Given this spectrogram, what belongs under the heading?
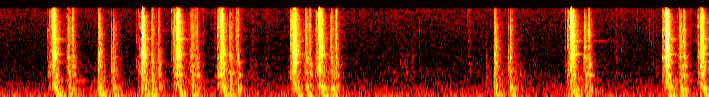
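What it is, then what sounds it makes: Metal manual typewriter. Fingertips type on the round keys of a vintage metal manual typewriter, producing bursts of sharp, bright clacks. The keystrokes come in irregular clusters separated by short pauses, each strike crisp with almost no ring.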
